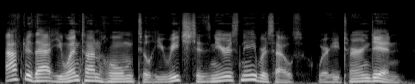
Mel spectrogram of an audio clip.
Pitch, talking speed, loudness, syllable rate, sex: 140 Hz, 245 wpm, -18 LUFS, 6.4 syllables/s, male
